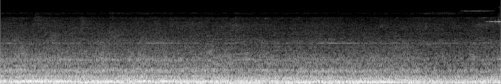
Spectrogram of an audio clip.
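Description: City bus engine running while the bus drives along: a loud, steady low drone with road noise, heard from inside the cabin.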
